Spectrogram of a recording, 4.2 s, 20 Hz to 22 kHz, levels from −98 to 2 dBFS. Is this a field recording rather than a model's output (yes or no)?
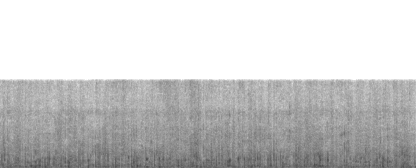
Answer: no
